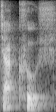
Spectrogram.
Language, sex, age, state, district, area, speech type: Bengali, male, 60+, West Bengal, Nadia, rural, read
